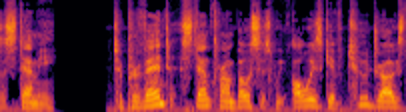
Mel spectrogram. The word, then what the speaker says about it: thrombosis: Second complication of stance is called thrombosis. It rhymes with reinosis, but it's a totally different problem and much more dangerous.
